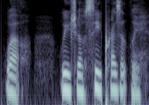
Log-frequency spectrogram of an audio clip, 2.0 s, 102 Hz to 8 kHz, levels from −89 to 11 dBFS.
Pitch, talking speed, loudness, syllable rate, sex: 185 Hz, 150 wpm, -17 LUFS, 4.9 syllables/s, female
